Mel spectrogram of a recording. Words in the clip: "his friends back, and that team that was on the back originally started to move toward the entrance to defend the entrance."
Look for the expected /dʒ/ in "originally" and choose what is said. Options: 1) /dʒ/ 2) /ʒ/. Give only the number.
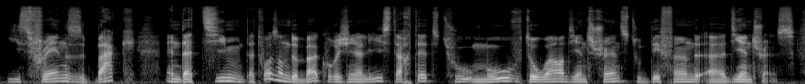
2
